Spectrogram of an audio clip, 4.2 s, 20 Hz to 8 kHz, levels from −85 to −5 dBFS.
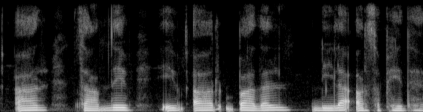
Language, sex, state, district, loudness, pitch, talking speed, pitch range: Hindi, female, Rajasthan, Churu, -19 LUFS, 165 Hz, 115 wpm, 155-170 Hz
